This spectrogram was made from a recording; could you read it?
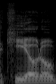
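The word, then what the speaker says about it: Chiodo: There's some really cheesy like special effects and stuff, but yeah, so I'm guessing it's the Kyoto brothers. Is that how you say it? – Yeah.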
